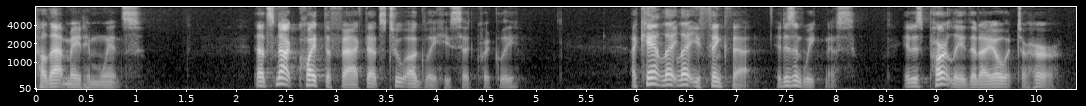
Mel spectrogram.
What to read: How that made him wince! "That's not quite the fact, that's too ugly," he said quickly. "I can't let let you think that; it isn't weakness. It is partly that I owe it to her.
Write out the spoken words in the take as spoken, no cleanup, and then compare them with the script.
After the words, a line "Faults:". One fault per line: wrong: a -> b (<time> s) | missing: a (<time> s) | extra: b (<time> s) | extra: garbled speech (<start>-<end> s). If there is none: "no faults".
How that made him wince! "That's not quite the fact, that's too ugly," he said quickly. "I can't let let you think that; it isn't weakness. It is partly that I owe it to her.
Faults:
no faults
